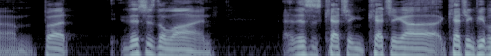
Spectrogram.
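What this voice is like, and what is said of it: Usual voice. Nothing is said of it.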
